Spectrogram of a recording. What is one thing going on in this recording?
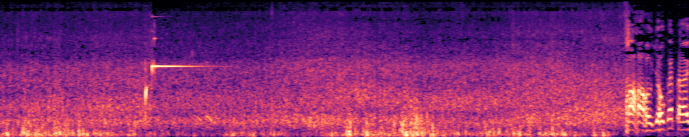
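Muddy river water rushes past nearby.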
